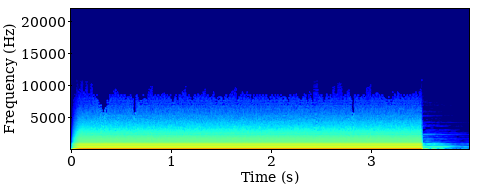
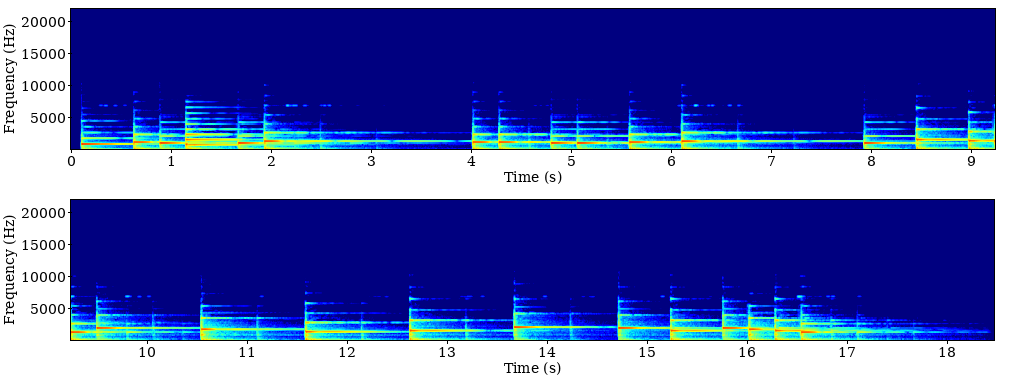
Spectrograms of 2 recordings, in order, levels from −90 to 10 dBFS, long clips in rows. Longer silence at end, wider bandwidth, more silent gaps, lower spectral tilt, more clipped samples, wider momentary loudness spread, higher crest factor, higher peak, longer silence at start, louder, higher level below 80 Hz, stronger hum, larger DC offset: second, 0.4 s vs 1.25 s; second, 6.2 kHz vs 7.2 kHz; neither; first, -9 dB/octave vs -5 dB/octave; neither; second, 1 LU vs 19 LU; second, 4 dB vs 16 dB; second, -16 dBFS vs -2 dBFS; about the same, 0 s vs 0.1 s; second, -20 LUFS vs -16 LUFS; second, -66 dBFS vs -40 dBFS; neither; neither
